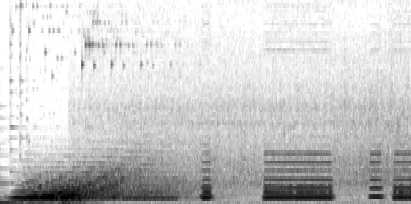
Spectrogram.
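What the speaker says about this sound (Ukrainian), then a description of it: "Вулиця Канатна традиційно завмерла у заторі." Car horns sounding in a traffic jam on Kanatna Street in Odesa: a long loud blast fading out, then several short and longer honks in a stop-start pattern over a steady low traffic rumble.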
